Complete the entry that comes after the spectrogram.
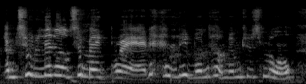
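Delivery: high, halting, stammering little fish voice; a timid young fish explaining itself; shy little fish. Acted. Plays the little fish answering.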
